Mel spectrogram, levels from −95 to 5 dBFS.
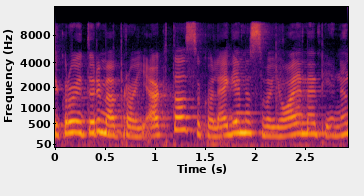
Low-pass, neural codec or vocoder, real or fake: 10.8 kHz; none; real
